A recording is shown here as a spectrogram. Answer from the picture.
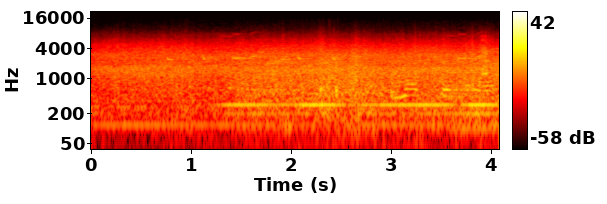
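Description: Shortwave radio static between transmissions: a steady hiss, joined about a second in by a steady low tone that holds.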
